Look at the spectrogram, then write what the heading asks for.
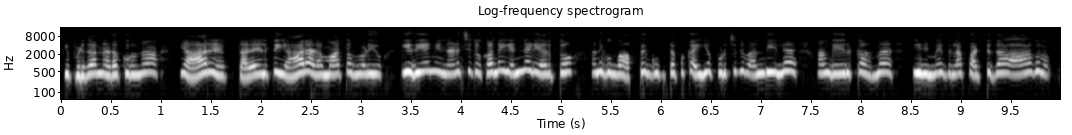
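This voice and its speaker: Cartoon: woman doing a nagging grandma, very high, dry close mic. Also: steady tone, fast talker, dry recording. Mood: scolding. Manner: scolding, grumbling. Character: sharp-tongued old village grandmother, nagging. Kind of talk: cartoon voice acting.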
